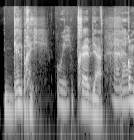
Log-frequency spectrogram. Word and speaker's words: Gelbrich: D'accord, je vais prononcer à l'allemande, c'est Gelbrich. Gelbrich.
